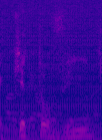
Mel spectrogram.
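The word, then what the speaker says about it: כתובים: É porque o Beit, né, é uma letra só, aí a gente pronuncia Ketuvim, ok?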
